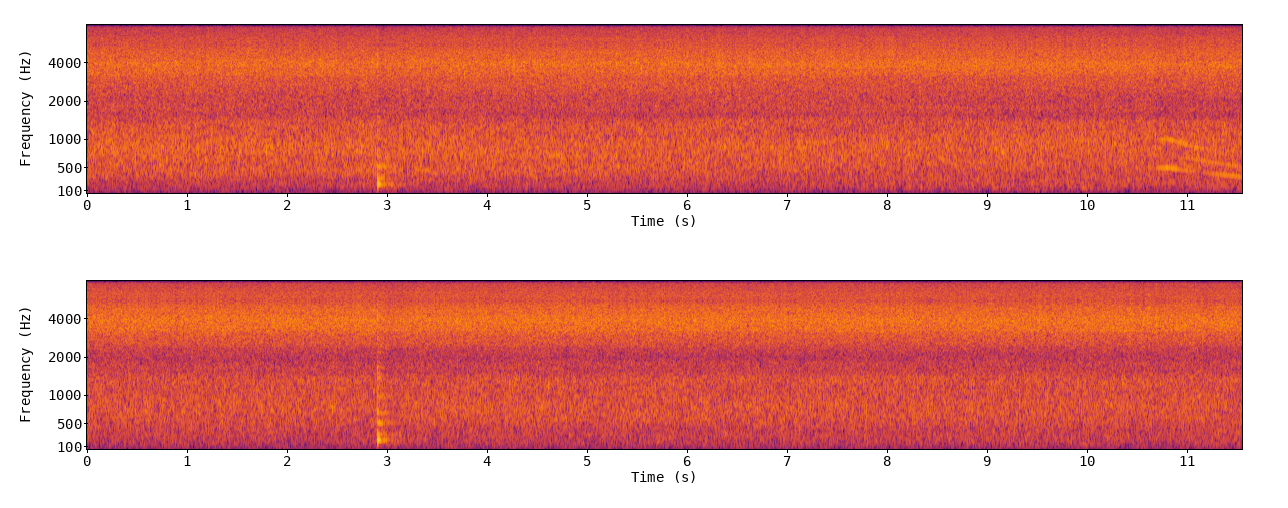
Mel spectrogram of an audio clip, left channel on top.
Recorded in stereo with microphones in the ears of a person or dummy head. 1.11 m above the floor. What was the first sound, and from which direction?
A snare drum, 30° right (ahead or behind).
